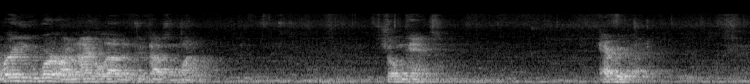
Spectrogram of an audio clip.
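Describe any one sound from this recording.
A man speaks through a microphone in short, emphatic bursts, in a hall with a slight echo.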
